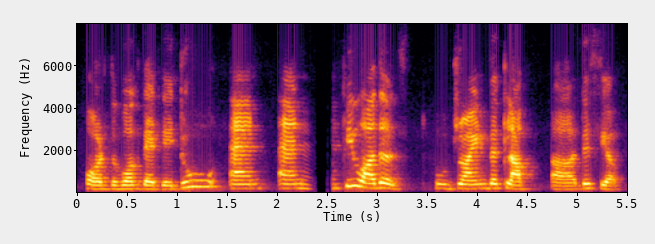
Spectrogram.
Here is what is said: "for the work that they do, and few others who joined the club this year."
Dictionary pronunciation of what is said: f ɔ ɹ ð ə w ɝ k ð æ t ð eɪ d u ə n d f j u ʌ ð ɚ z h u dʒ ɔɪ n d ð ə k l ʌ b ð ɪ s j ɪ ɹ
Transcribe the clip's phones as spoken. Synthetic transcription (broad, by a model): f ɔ ɹ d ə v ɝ k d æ t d eɪ d u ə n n f j u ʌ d ɚ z h u dʒ ɔɪ n d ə k l ʌ b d ɪ s j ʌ ɹ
